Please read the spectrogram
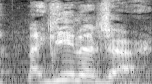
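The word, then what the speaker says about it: Nagheenanajar: Naginagar. Okay, sure. No, Naginajar.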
